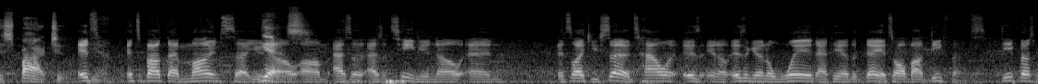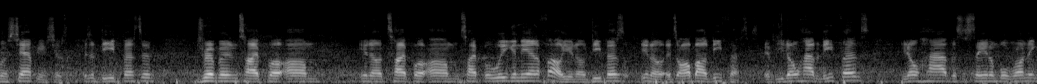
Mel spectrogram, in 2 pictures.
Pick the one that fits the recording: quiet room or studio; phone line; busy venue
busy venue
